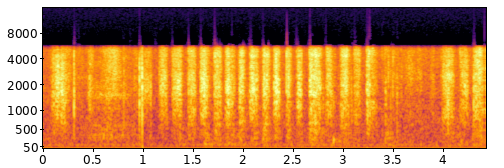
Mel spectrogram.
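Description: Pen scratching on paper in quick, rapid back-and-forth strokes while sketching lines, about eight to ten strokes a second, with a short lull near the end.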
